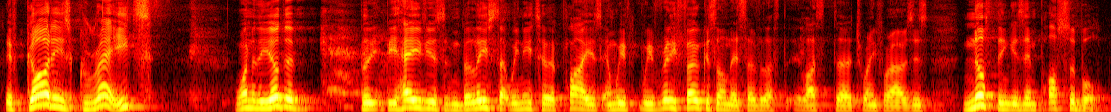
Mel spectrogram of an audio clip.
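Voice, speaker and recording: A man's voice: fairly high pitch, normal speed, mellow. A middle-aged man, a pastor giving a conversational sermon with personal stories and self-deprecating asides.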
